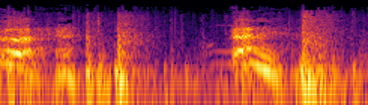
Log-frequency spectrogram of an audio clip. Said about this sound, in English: Quick. Let's smash this door.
